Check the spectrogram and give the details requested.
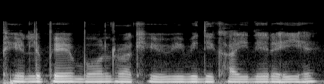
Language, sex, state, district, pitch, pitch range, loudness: Hindi, male, Jharkhand, Ranchi, 125 Hz, 120-130 Hz, -15 LUFS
